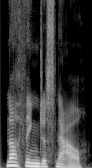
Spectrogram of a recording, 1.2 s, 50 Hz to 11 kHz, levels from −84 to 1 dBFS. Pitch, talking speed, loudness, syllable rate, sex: 185 Hz, 155 wpm, -16 LUFS, 4.4 syllables/s, female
